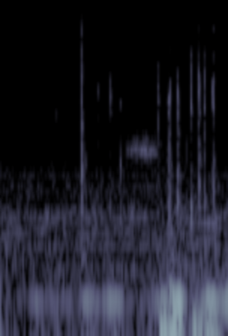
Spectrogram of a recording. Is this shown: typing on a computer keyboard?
yes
